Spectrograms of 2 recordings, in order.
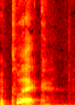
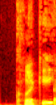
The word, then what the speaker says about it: clique: C-L-I-Q-U-E. – A click. – It's a click. Some people call it clicky. – A clique. – I never heard that. – No, that's when you're mispronouncing it.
